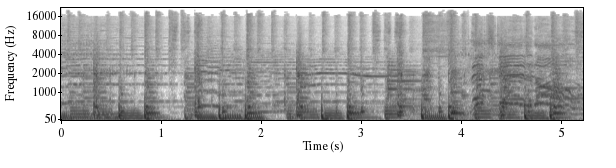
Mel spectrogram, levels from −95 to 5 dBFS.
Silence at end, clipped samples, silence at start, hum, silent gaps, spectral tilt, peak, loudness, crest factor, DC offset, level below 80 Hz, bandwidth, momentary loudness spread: 0 s; under 0.1%; 0 s; none; none; -5.5 dB/octave; -6 dBFS; -22 LUFS; 16 dB; under 0.1%; -30 dBFS; over 20 kHz; 4 LU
